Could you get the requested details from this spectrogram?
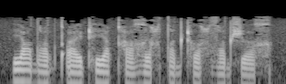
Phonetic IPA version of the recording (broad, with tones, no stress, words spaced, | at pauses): eː˧dˤɛ˨˩˦d qʼɛː˨˩˦ʈʰeː˧ qʰʌ˨˩˦ʁi˨˩˦χtˤə˨˩˦d ʈʰʌ˨˩˦χzˤɯ˧d ʃɐ˧χ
